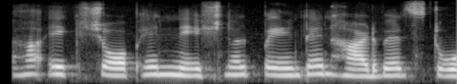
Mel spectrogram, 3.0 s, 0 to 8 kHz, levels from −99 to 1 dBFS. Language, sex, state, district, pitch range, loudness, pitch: Hindi, female, Punjab, Pathankot, 210-235 Hz, -17 LUFS, 220 Hz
